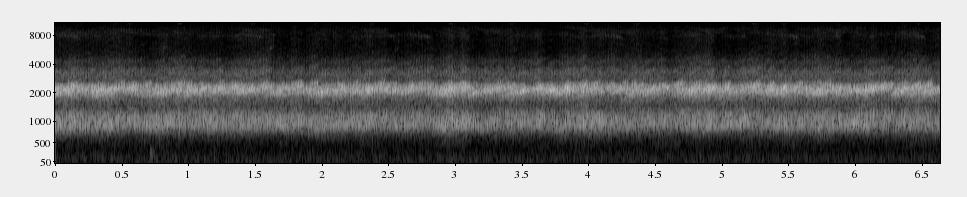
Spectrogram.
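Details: A crowd of singing frogs heard in nature, their rapid overlapping trills fused into a bright, continuous buzzing chorus that swells slightly midway.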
